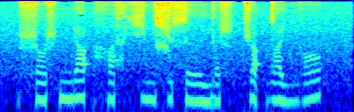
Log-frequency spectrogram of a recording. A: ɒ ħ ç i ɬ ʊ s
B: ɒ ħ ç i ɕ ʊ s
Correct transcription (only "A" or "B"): B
